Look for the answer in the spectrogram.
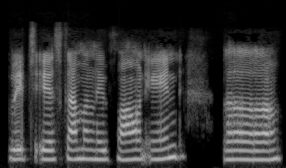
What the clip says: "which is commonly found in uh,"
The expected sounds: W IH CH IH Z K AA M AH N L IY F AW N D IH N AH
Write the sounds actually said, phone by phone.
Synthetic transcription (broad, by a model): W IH CH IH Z K AA M AH N L IY F AW N D IH N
